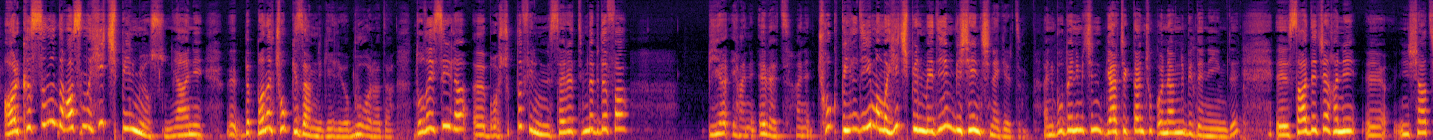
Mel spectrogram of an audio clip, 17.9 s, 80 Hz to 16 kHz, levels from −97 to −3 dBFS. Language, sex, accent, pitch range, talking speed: Turkish, female, native, 220-320 Hz, 145 wpm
